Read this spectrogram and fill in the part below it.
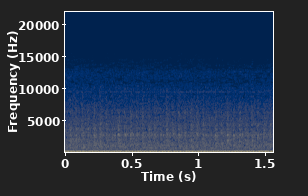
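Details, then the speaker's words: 2018 Hyundai Creta petrol with power loss on acceleration and high misfire counts, mostly on cylinder 4: idles evenly with a steady low pulse and no audible skips; the misfire may be intermittent. "I'm not hearing anything so it definitely doesn't sound like a misfire but it could be an intermittent misfire"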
